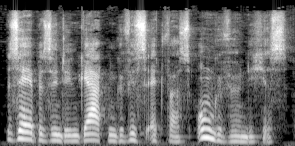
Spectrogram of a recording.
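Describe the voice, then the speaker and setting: A brisk male doctor fires off pointed questions, his patience wearing thin, as a woman puts him on. The voice is sharp and pushy and quick to anger. It sounds like a storybook skeptic losing his temper. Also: low voice, husky, pitched below the performer's own voice. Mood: impatient.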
